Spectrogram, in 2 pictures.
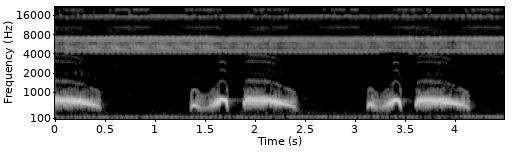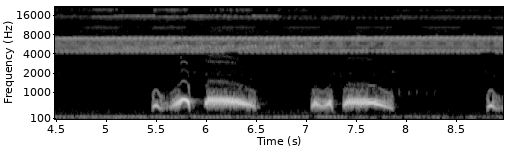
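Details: Tekukur, or spotted dove, in lively calling meant to lure others into answering: about six soft two-part coos, each a quick rising note and a drawn-out descending tone, at irregular intervals against a continuous insect drone.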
